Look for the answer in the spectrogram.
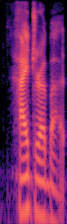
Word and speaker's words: Hyderabad: Hyderabad.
